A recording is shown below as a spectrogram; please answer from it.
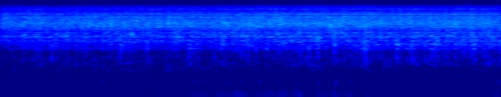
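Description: Mushroom risotto left unstirred in a pan bubbles and sputters rapidly, a soft, steady crackling simmer heard close and alone throughout.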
